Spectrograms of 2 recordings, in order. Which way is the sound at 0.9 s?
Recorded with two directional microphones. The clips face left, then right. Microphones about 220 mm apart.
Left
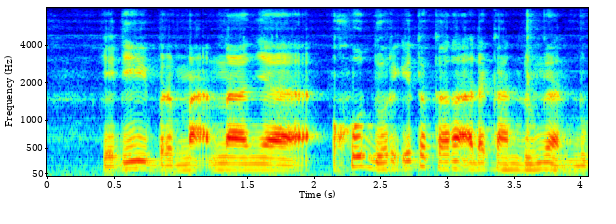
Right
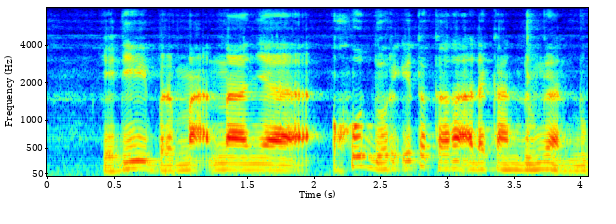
35° left (ahead or behind).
